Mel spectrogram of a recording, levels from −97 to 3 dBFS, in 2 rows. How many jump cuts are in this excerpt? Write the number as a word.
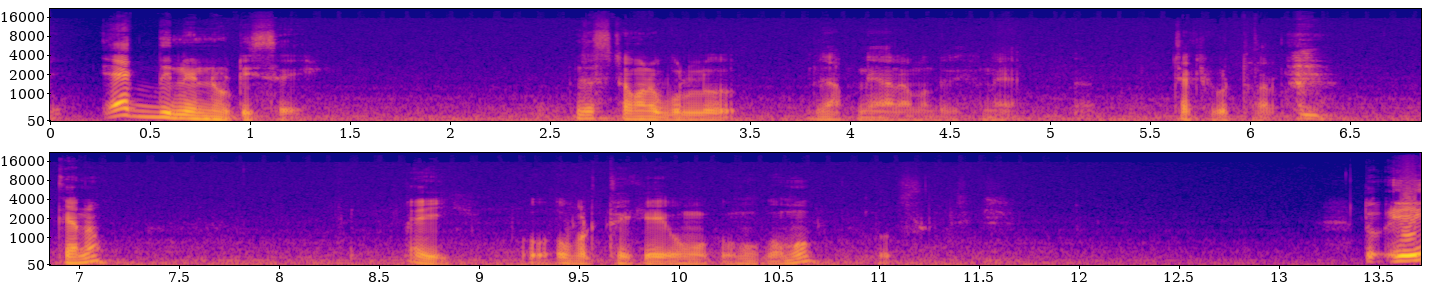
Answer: zero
